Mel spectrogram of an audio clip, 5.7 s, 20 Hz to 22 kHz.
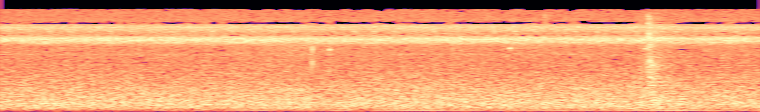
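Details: Insects in a Russian field, Zhukovsky district of Kaluga region, 11 September 2019, phone-recorded; an unbroken high steady shrilling with a faint higher overtone band and a single brief click near the end.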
